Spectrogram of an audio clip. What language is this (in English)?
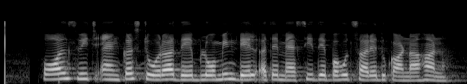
Punjabi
